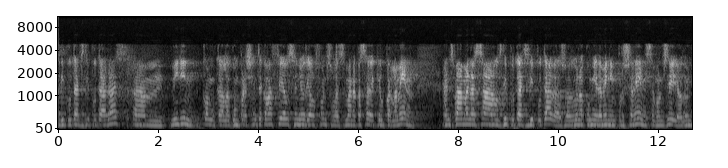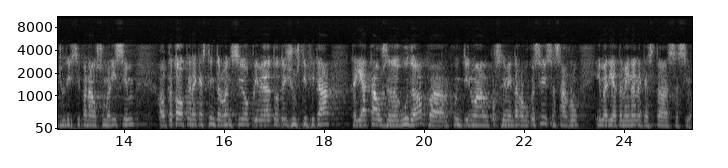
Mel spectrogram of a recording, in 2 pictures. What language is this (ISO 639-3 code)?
cat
